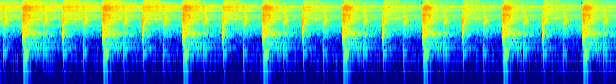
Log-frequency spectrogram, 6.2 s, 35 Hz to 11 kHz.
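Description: Programmed GarageBand Rock Kit drum loop playing back: bass kick, snare and open hi-hat in a simple two-step beat at 150 beats per minute, a steady hit about every 0.4 seconds.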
